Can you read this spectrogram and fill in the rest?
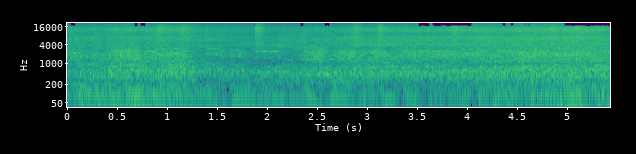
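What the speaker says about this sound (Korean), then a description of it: "파도가 와서 지울 때까지 찍어보아요." Waves surging onto the East Sea coast in strong wind and rain from a typhoon, a loud continuous roar of surf close by with buffeting wind noise over it.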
